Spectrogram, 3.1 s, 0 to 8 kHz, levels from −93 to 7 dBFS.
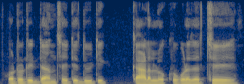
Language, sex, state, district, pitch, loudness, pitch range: Bengali, male, West Bengal, Alipurduar, 115 Hz, -20 LUFS, 115-120 Hz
